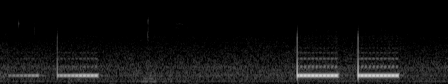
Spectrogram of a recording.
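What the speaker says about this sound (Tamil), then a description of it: "இப்போ நீங்கள் சொன்னதுனால இந்த லாயர்கிட்ட இப்போ ஃபோன் பண்ணி கேட்குறேன் பாருங்கள்." A telephone keypad sounds four short tonal beeps as a number is dialed to reach a lawyer, two close together, a pause, then two more, over faint room hum.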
